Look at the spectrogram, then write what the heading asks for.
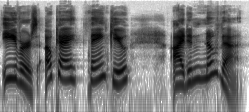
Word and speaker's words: Evers: surprised Governor Tony Evers pronounces his last name to rhyme with beavers Evers okay thank you I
